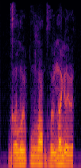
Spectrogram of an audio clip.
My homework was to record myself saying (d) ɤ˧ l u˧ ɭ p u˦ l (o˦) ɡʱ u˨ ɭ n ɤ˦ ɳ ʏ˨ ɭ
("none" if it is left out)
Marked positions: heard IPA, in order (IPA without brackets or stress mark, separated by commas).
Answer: ɡ, ɔ˦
